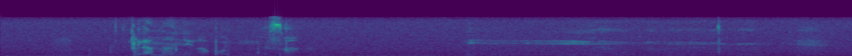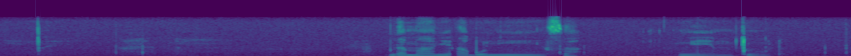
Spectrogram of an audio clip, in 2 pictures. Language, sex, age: Swati, male, 23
